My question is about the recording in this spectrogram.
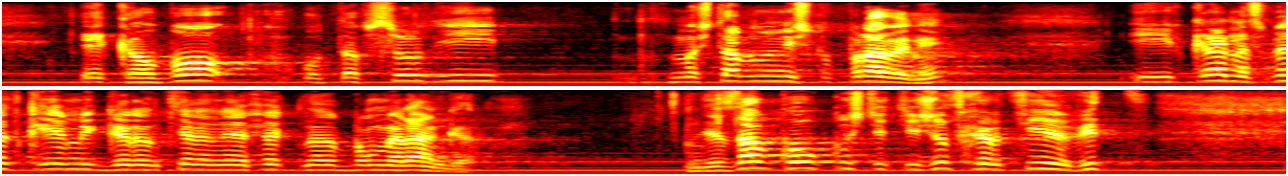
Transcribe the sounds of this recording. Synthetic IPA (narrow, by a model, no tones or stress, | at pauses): ɛkɐlˠbɔ | ot̪ɐpsuɾd̪i | mɐʃt̪abnonisk̪opɾavɛni | ifkɾajnəsmɛt̪kəimɐmiɡɐɾɐnt̪iɾɐnɛɛfɛk̚t̪nɐbomɛɾaŋɡə̰ | nɛznamkɔlˠkʊʃt̪ɛt̪iʒɤt̪xɐɾt̪iɛnvit̪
